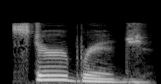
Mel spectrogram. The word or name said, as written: sturbridge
